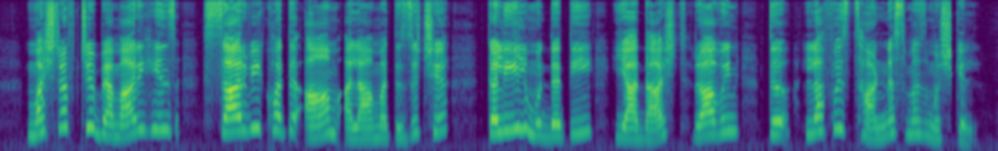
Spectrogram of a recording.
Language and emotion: Kashmiri, neutral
